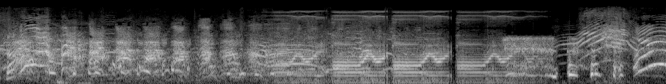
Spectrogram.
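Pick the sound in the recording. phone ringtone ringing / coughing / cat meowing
cat meowing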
